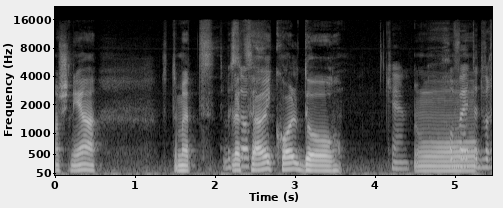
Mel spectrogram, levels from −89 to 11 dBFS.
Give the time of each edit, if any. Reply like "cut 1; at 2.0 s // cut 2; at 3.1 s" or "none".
cut 1; at 2.1 s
